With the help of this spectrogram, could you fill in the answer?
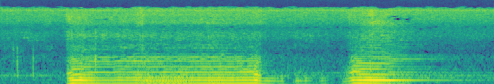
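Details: European hornets at a feeding place in Dohr, Eifel, Germany: a loud, steady, low droning hum with rich harmonics that lasts about one and a half seconds, breaks off, then returns more briefly.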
